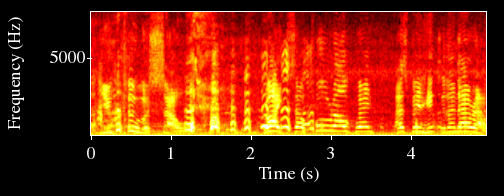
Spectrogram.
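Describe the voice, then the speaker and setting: Crowd noise fills the background behind a man with an extremely high pitch. His tone is animated, with ordinary pitch variation. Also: fairly slow pace. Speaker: historical reenactor and street performer. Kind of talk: live audience demonstration.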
